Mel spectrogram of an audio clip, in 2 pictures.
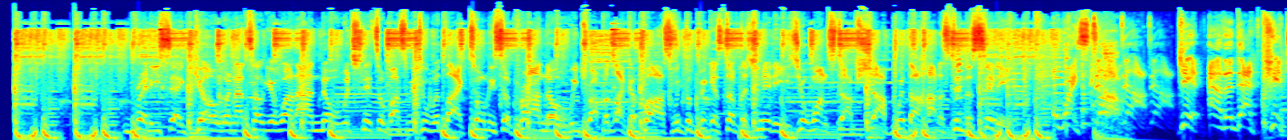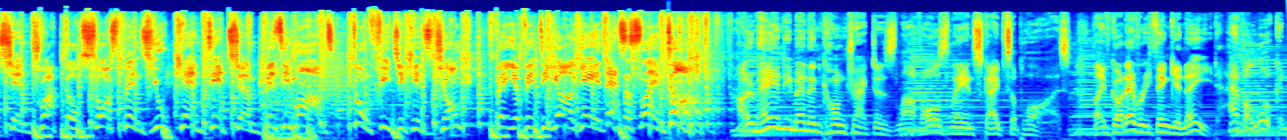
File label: jingle voices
